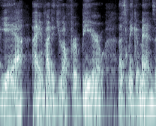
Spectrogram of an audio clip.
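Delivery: lightly voiced gruff Wolverine offering a truce; low mock-friendly invitation. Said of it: "And Wolverine's like".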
